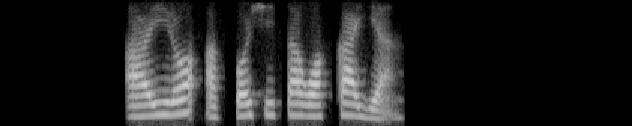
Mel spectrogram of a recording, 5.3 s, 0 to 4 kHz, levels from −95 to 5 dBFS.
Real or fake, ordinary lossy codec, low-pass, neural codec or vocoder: real; Opus, 16 kbps; 3.6 kHz; none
